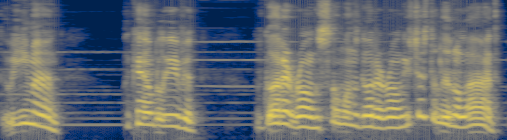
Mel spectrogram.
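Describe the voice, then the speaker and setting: A man's voice: high-pitched, a little fast, vocal fry, pitched above the performer's own voice. A man voicing a grieving young man who cries out in anguish. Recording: dull lo-fi sound with faint music.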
